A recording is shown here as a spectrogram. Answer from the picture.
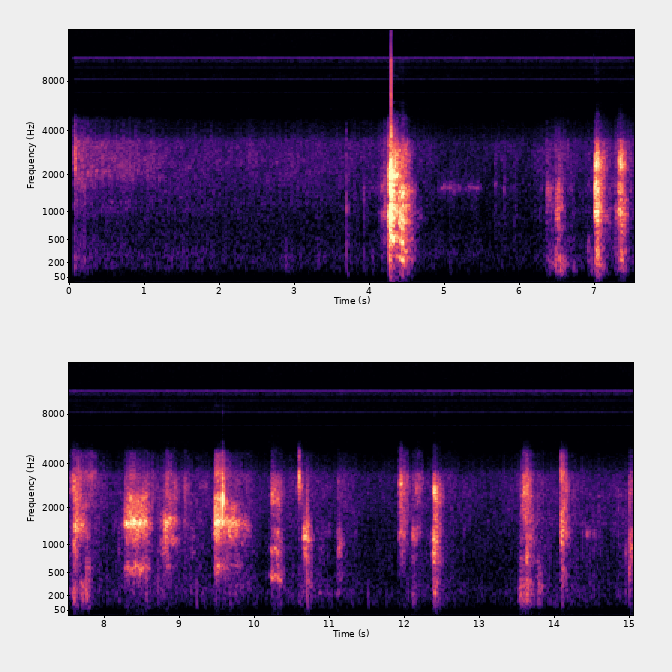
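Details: Miniature Chihuahua, pet dogs, making a series of short sharp snorting and sniffing bursts, one strong burst followed after a pause by about a dozen quick irregular puffs over ten seconds.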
